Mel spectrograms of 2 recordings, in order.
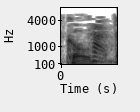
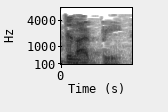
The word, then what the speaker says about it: Kotb: Kotb. – Kotb.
